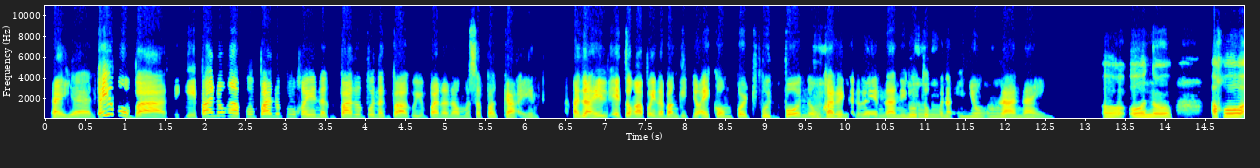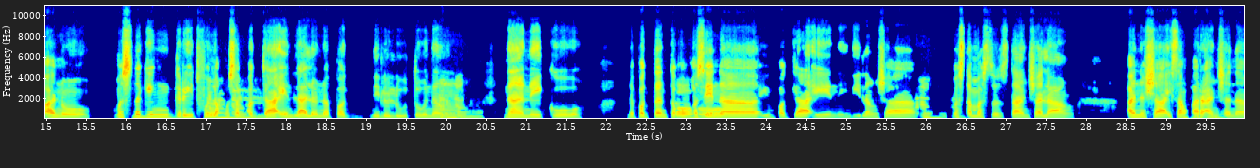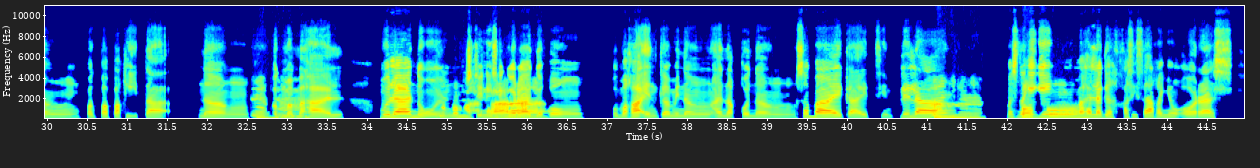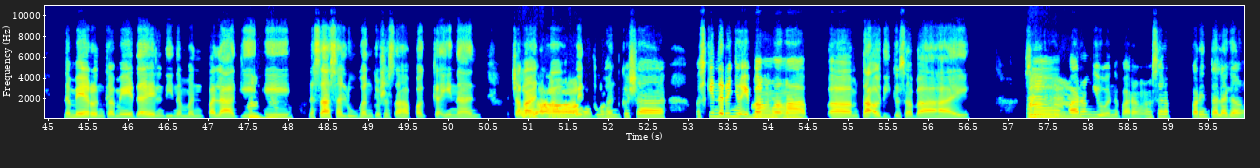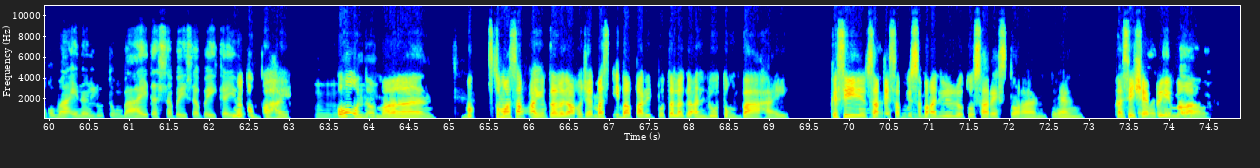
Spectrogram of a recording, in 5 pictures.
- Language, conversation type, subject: Filipino, unstructured, Ano ang pinakamasarap na pagkaing natikman mo, at sino ang kasama mo noon?
- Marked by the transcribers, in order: tapping; other background noise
